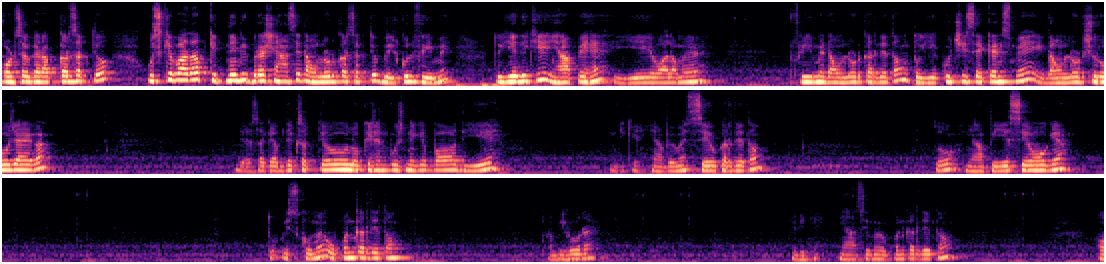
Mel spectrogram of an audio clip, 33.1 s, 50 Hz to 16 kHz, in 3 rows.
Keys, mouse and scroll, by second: 7.3 click, 18.0 click, 22.8 click, 22.9 click, 25.4 typing, 28.4 click, 30.6 typing.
